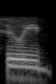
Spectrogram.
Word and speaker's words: Tsui: You can get a hold of me, through Facebook, my name, Bobby Sui. My last name is spelled T-S-U-I.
